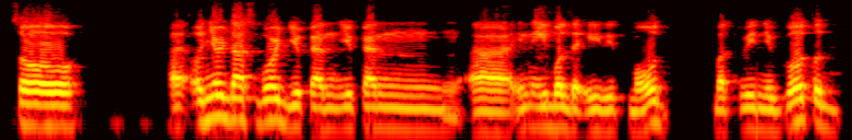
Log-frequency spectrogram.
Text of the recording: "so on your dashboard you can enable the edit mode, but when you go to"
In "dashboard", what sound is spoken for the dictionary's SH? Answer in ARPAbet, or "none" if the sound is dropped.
S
